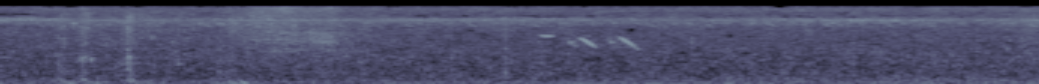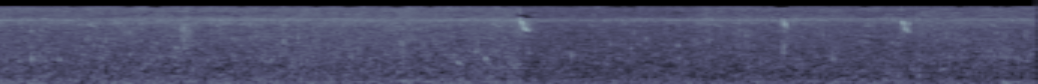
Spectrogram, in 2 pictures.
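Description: Shallow marsh water splashing and trickling under a young lion's paws as it steps through wet grass at the water's edge, with a soft thud about a second in and a few short high chirps.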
